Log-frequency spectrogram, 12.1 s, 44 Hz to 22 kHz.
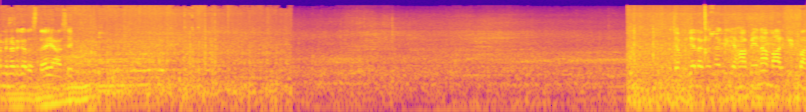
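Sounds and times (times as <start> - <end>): auto-rickshaw engine: 0.0 - 6.4, 9.4 - 12.0
low rumble: 4.4 - 10.2.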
